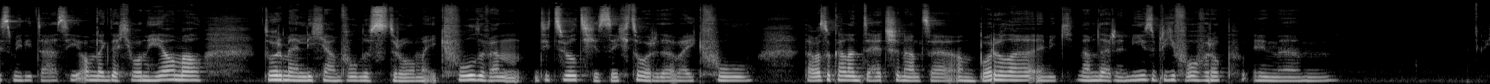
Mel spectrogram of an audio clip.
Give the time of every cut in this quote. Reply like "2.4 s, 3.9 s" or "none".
12.5 s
